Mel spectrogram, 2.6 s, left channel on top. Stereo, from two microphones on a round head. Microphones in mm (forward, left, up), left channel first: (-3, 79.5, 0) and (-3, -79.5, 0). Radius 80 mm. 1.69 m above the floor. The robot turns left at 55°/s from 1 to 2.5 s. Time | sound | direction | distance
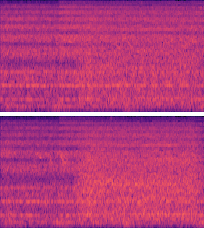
0.0 | a drone | 30° left (ahead or behind) | ?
